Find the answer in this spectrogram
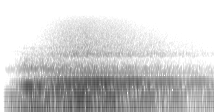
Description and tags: Low toned hollow sound similar to a car driving by.
deep, psy, dark, low, horror, drive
